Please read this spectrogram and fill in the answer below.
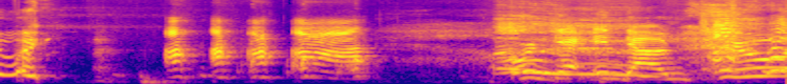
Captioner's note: laughing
